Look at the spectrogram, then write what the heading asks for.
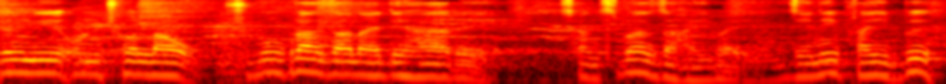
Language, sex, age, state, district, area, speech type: Bodo, male, 45-60, Assam, Kokrajhar, rural, spontaneous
